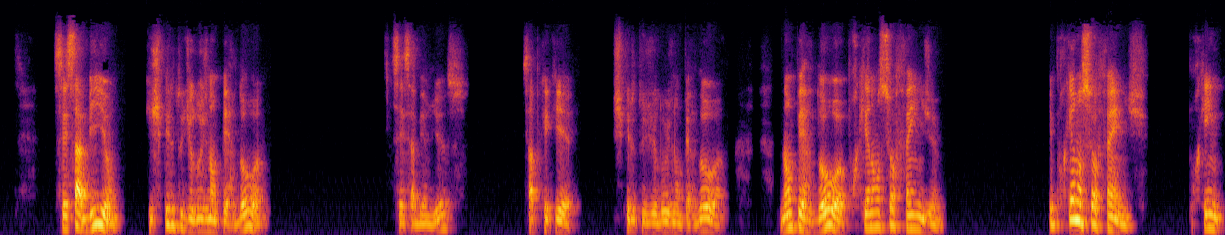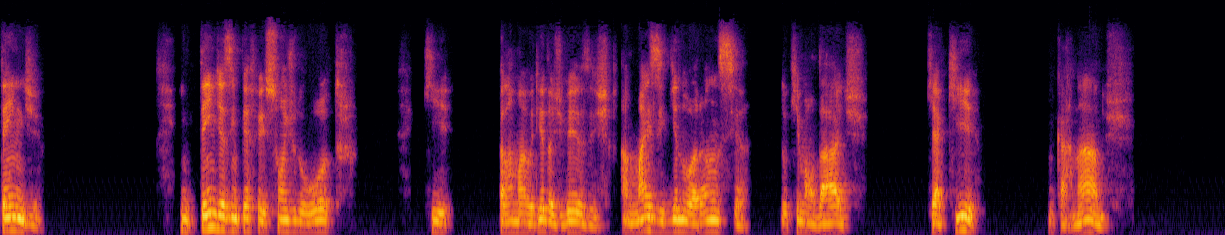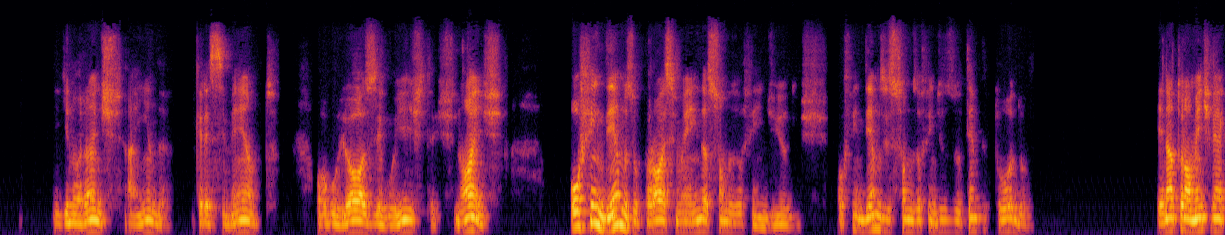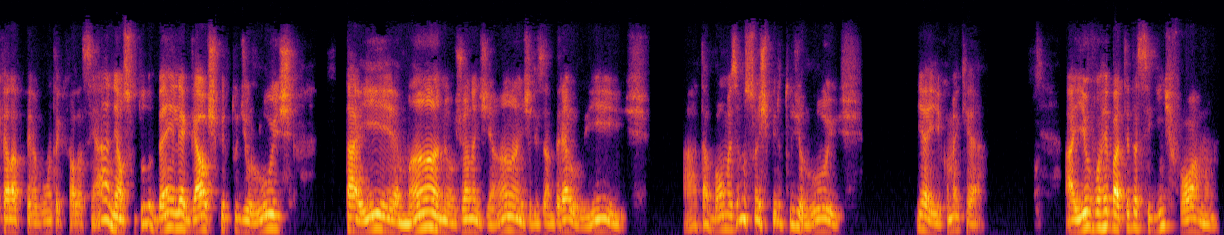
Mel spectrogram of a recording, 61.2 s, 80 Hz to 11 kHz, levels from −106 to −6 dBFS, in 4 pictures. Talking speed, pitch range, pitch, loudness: 120 wpm, 95-140 Hz, 115 Hz, -25 LUFS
